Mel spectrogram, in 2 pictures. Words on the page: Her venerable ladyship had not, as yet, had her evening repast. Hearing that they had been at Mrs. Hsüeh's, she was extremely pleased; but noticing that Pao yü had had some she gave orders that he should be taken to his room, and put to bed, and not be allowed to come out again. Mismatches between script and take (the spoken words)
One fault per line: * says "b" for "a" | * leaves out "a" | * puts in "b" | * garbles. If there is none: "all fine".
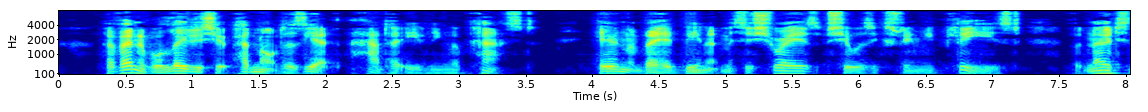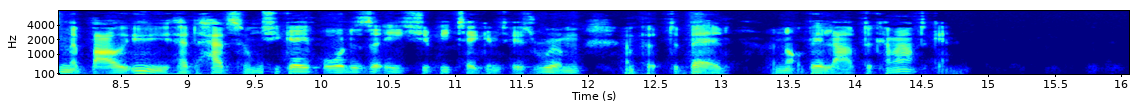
all fine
